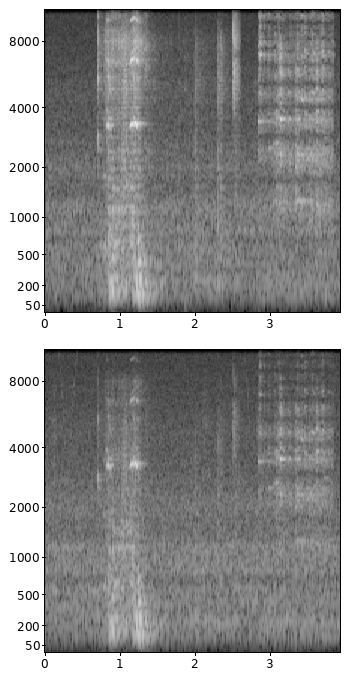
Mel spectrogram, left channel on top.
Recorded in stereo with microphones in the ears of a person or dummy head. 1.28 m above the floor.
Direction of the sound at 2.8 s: 35° left (ahead or behind).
